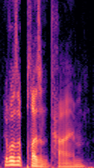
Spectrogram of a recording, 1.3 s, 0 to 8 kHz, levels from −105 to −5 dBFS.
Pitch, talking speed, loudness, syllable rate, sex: 110 Hz, 240 wpm, -21 LUFS, 5.6 syllables/s, male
